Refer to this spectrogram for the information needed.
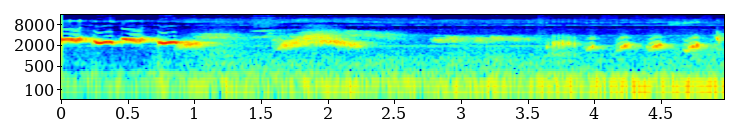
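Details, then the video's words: Wambi from a Surabaya collection singing as master material for young bulbuls. Three bright whistled phrases, then a softer hoarse note and a quiet warbled stretch ending in short repeated chirps. "MASTERI TRUCUKAN & BURUNG KICAUAN MU DENGAN SUARA BURUNG WAMBI GACOR"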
